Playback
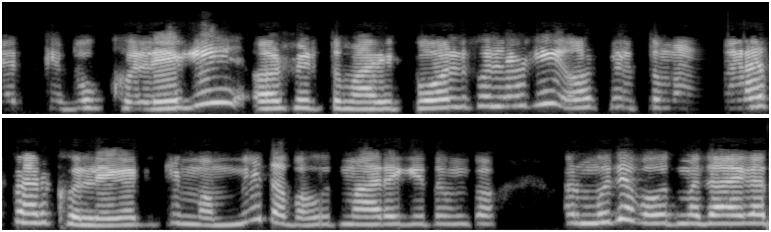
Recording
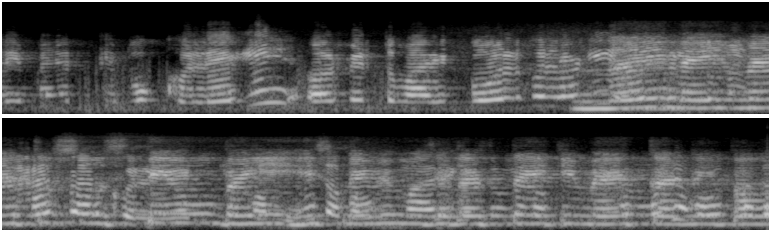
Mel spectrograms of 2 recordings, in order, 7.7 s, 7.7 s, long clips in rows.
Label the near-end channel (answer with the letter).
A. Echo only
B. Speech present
B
